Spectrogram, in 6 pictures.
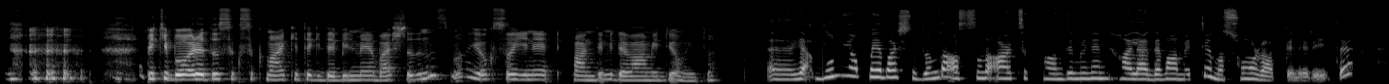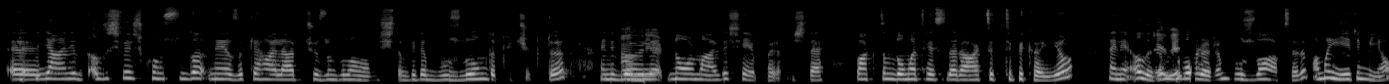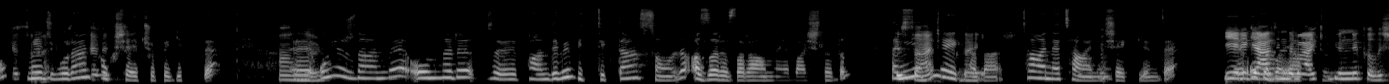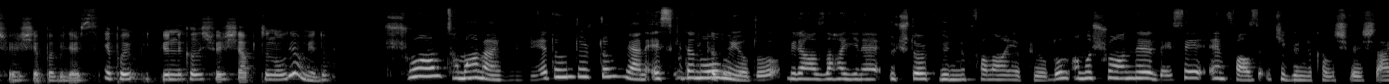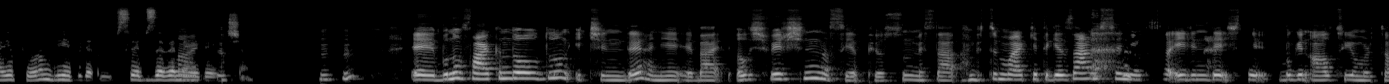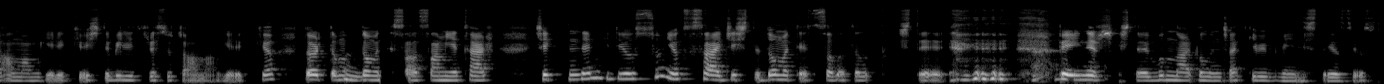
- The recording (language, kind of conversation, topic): Turkish, podcast, Gıda israfını azaltmak için evde neler yapıyorsun?
- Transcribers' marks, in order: chuckle; other background noise; tapping; chuckle; chuckle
